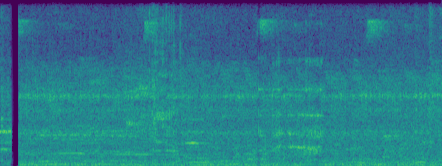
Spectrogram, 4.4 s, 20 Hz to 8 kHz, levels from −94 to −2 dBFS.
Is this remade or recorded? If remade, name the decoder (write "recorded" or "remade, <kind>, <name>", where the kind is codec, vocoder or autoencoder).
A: recorded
